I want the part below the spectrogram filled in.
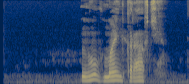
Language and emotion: Russian, sad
